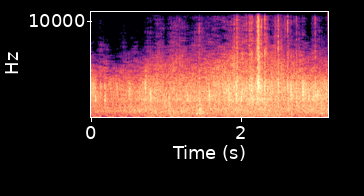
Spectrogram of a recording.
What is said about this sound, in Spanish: Mira, Mimi, una gran llama cae sobre el torreón de Castro Reyes. Es como una lengua de fuego. El torreón tiembla.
